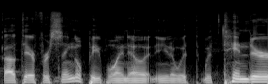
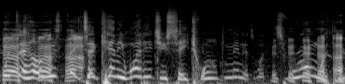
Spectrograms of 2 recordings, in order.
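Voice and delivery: very high-pitched incredulous scolding; exasperated rant at a friend, played for laughs; retold exasperation. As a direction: squeal it in comic disbelief. Acting out his exasperation at Kenny.

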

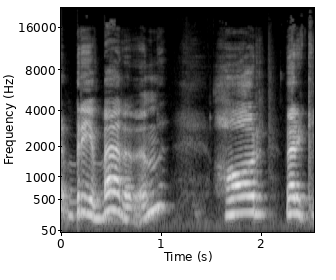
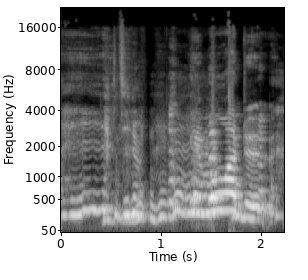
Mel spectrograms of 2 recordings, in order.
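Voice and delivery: imitating puzzled policemen; 2 semitones higher, 4 dB louder, much slower than usual. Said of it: "de hade en jättekonstig face".

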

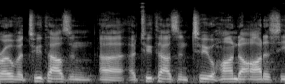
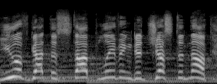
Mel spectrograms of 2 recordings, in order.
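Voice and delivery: higher, building sermon climax; preaching at full force; 10 semitones higher than usual. Acted. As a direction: preach it rising to the congregation.

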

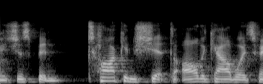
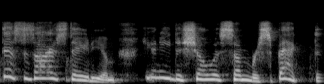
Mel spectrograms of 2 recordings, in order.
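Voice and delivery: mocking rival fan; 11 semitones higher than usual. Mocking the rival fan's demand.

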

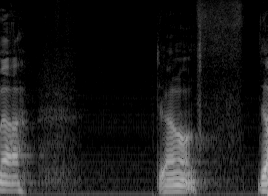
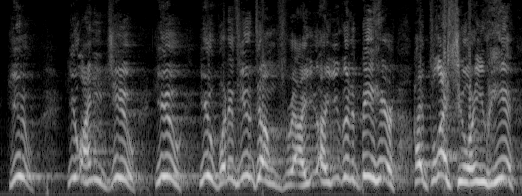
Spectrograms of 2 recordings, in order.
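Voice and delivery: raised, urgent pleading, louder and higher; intimate fervent prayer; 11 semitones higher, 6 dB louder than usual. Shown as a demonstration. Preacher shows the congregation how to pray, urgent and raised. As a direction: cry out to God as a close friend. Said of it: "Do you talk like this to God?".

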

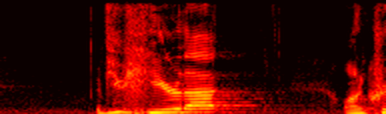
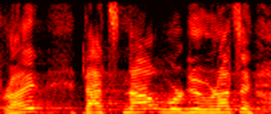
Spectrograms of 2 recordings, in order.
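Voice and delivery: normal talking voice

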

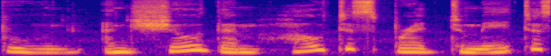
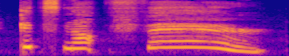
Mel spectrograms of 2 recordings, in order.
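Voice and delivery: high, slow whispered complaint; sulky kid pushing back; protest; 11 semitones higher, slower than usual. Acted. Taylor protesting to Dad, high and sulky. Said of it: "protested Taylor".

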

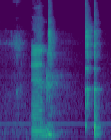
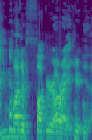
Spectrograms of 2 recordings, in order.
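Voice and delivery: mock dad yelling with a laugh; hammed-up angry dad; dad's pep talk; 6 semitones higher, 8 dB louder than usual. Son retelling dad's pep talk, loud mock yelling. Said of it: "really shitty pep talks".

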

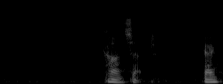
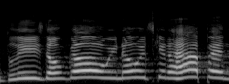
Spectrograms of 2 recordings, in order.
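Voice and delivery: pleading friends; 8 semitones higher, 8 dB louder than usual. Acted. Friends crying and begging Paul.

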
